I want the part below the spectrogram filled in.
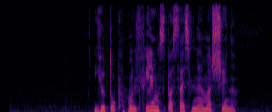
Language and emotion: Russian, neutral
